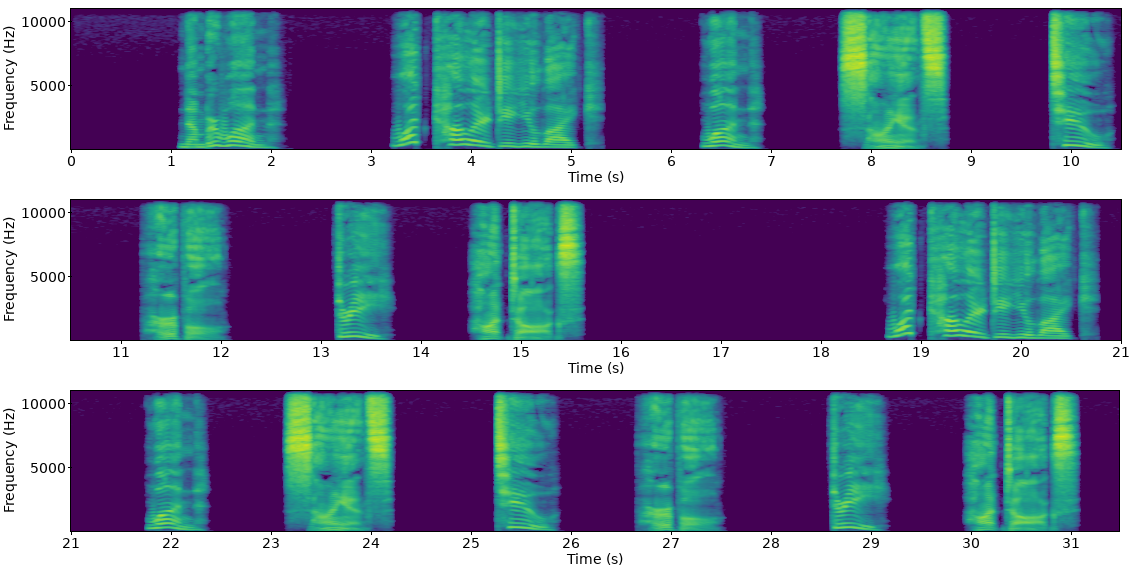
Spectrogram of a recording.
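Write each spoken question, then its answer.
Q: What color do you like?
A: 2: Purple.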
